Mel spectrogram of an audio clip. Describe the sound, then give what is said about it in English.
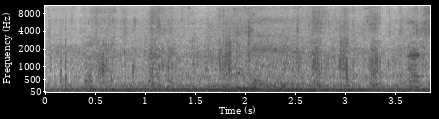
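Horse hooves thud along a dirt trail during a trail ride, in a loose, steady walking rhythm, over a constant low rumble of outdoor background noise. “Now, she took a lot of, uh, well, let's just say, uh, a lot of teasing on this trail ride because I told her my most stubborn rider is on the most stubborn horse.”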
